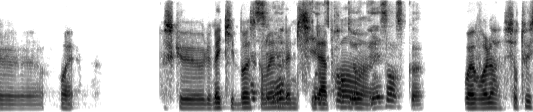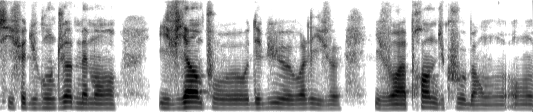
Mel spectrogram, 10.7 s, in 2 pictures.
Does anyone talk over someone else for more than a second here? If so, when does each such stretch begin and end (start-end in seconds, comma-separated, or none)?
2.5-3.8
